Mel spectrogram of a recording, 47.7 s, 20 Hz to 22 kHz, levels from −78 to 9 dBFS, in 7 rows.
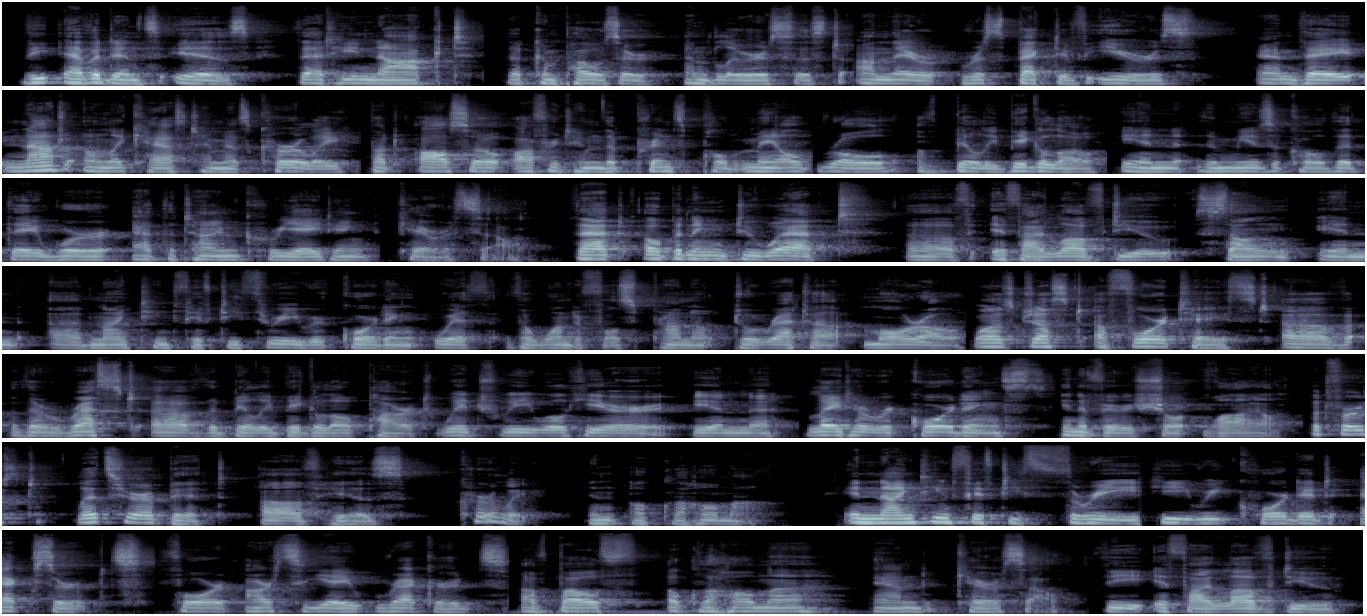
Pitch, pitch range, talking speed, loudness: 120 Hz, 110-130 Hz, 145 wpm, -23 LUFS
